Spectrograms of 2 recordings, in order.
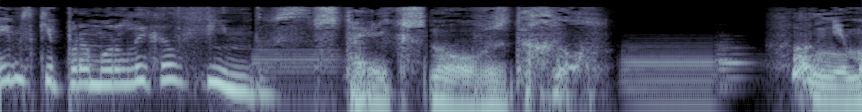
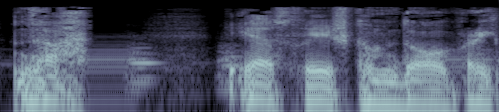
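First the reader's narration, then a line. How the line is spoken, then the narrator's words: Muttering. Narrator (Russian): пробормотал он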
